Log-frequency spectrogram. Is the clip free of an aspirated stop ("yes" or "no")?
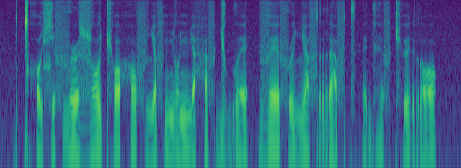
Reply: no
